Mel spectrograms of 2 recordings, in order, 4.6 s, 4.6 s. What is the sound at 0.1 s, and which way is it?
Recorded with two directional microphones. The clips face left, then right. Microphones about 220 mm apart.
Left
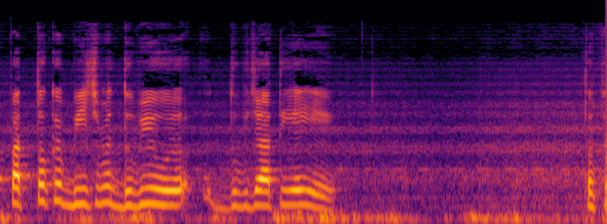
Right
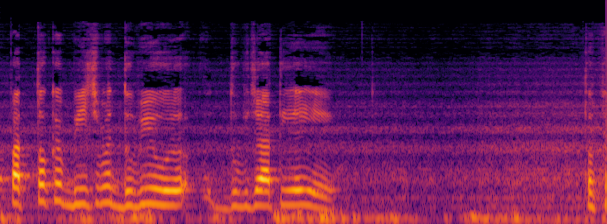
Speech, 20° left (ahead or behind).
